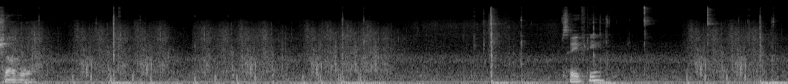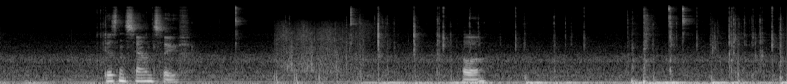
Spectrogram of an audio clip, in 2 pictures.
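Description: Dirt crunches in short bursts as it is dug away.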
